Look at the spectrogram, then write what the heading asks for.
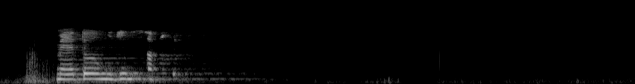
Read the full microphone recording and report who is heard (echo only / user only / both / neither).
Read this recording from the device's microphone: user only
